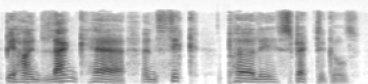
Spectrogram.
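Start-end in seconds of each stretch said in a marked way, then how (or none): none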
